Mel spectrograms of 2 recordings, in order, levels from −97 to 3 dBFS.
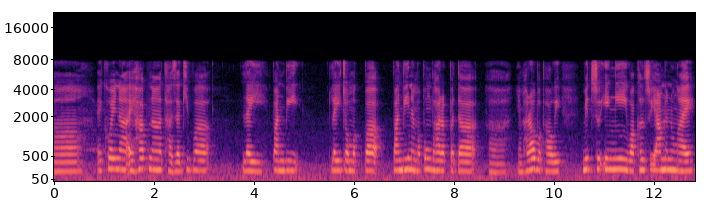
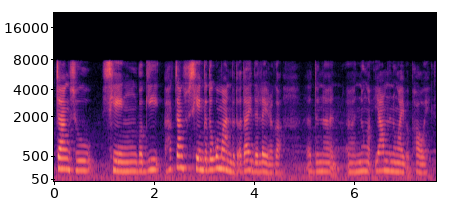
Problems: background sounds at intervals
